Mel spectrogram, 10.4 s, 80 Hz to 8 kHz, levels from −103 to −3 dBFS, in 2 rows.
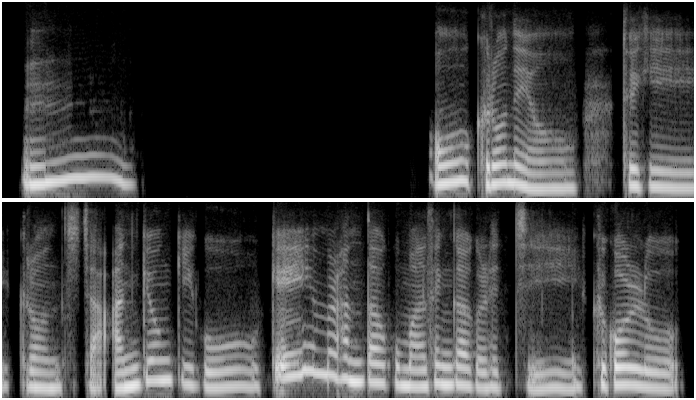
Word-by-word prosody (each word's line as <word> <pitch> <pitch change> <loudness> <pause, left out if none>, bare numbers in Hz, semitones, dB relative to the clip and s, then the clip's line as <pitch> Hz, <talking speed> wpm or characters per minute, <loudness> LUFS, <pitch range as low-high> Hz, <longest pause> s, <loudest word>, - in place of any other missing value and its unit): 음. 270 +2 0 2.2
어 240 +3 +3
그러네요. 195 -7 0 0.3
되게 195 -2 -2
그런 185 -2 -1
진짜 205 -1 -8
안경 220 +9 +3
끼고 200 -4 -4
게임을 350 -2 +2
한다고만 240 -7 +2
생각을 215 -3 +1
했지 185 0 -5
그걸로 210 -3 +2
215 Hz, 180 characters per minute, -22 LUFS, 190-245 Hz, 2.2 s, 어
